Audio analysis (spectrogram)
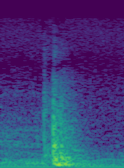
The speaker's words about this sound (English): Suddenly, the front door swings open. A man enters.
